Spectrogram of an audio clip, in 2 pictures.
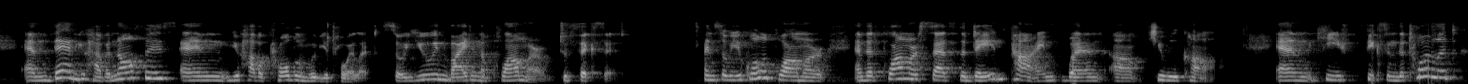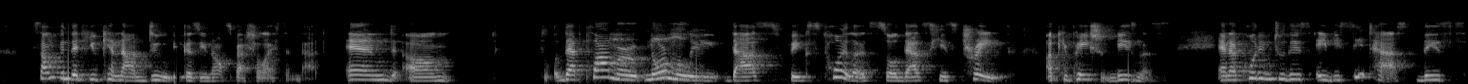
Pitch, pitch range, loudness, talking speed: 200 Hz, 180-240 Hz, -29 LUFS, 160 wpm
